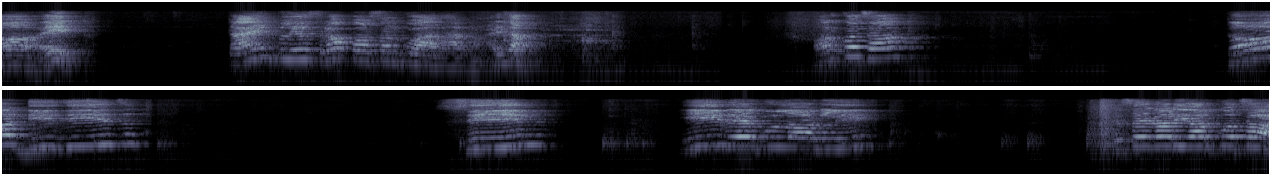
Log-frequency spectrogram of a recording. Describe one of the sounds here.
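A man speaks calmly in short bursts, as if explaining.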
